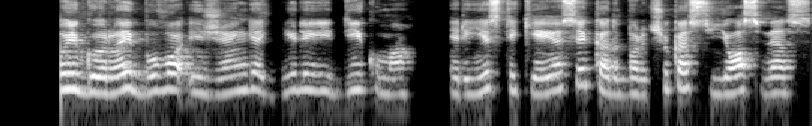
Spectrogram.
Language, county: Lithuanian, Kaunas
